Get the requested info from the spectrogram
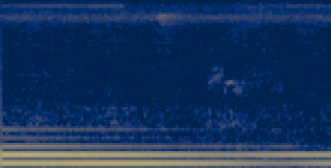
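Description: Acoustic guitar chord ringing on after being struck, slowly fading.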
